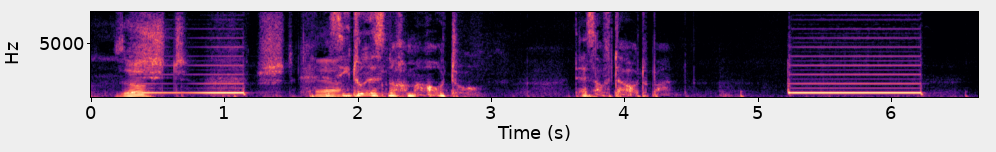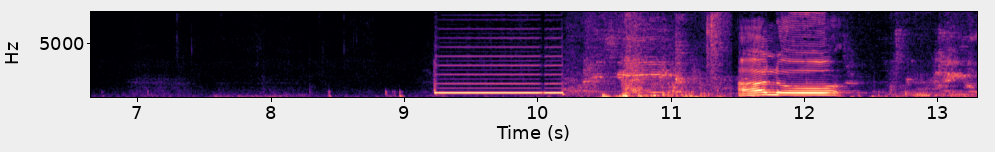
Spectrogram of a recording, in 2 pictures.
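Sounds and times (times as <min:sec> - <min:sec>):
speech: 0:00.2 - 0:03.0, 0:03.6 - 0:04.4, 0:11.5 - 0:12.4
electronic ringback tones of an outgoing phone call: 0:05.2 - 0:06.3, 0:09.2 - 0:10.3.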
